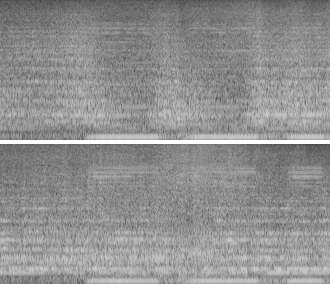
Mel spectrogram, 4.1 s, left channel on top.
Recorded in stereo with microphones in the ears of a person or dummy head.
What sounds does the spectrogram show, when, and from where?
1.0 s a phone buzzing: 25° right (ahead or behind), 8 m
